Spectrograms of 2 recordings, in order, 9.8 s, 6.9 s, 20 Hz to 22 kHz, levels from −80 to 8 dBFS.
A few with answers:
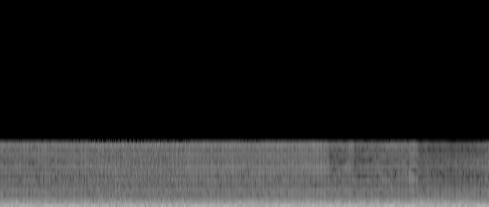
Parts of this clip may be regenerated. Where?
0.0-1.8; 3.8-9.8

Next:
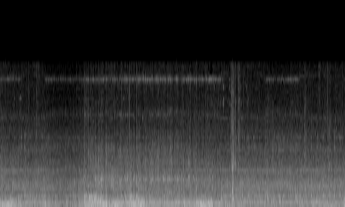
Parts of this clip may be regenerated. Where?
0.9-2.3; 5.3-6.0

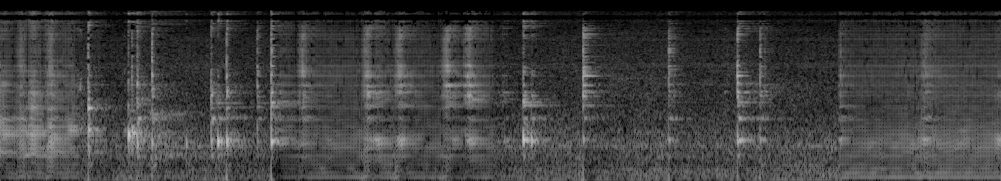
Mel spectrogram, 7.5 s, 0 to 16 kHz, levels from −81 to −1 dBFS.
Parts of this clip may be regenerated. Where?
0.0-0.6; 2.1-3.7; 6.3-7.5

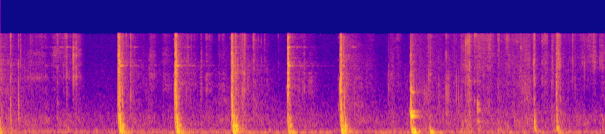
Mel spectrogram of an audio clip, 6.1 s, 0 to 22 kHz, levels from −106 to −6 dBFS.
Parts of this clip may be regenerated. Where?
none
